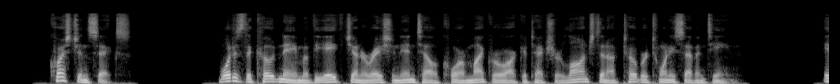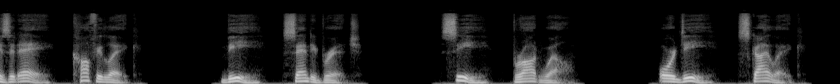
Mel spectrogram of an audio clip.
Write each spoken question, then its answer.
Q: What is the code name of the 8th generation Intel Core microarchitecture launched in October 2017?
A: The answer is A. Coffee Lake.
